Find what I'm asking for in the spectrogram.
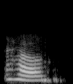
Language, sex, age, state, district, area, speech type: Marathi, female, 18-30, Maharashtra, Yavatmal, rural, conversation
